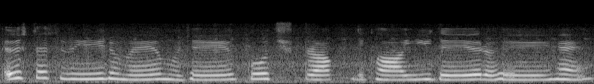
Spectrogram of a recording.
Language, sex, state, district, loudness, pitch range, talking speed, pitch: Hindi, female, Madhya Pradesh, Katni, -16 LUFS, 215-250 Hz, 100 wpm, 230 Hz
